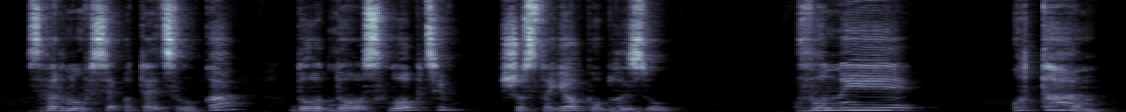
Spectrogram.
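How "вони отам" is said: quiet, soft, hushed stammering. A boy answers the priest's question about the teacher; quietly stammering. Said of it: "тихо заікуючись".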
